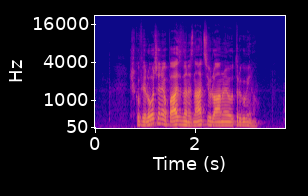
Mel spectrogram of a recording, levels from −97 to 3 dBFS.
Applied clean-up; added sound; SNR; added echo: none; none; none; none.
